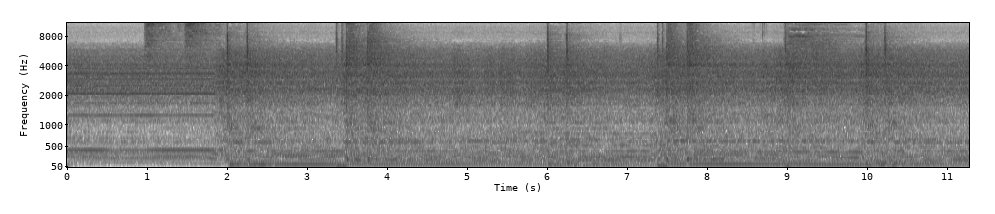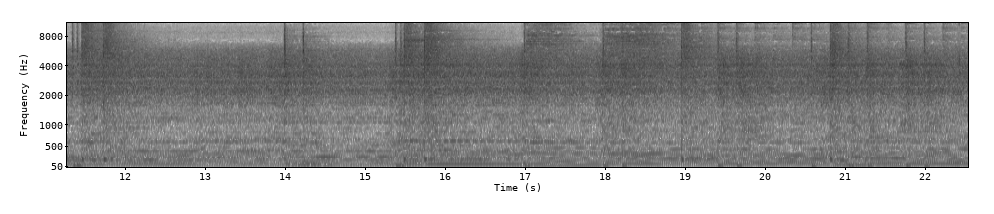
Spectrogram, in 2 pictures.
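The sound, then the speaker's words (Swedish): A full band plays steadily with thumping drums and a rattly, thin, lo-fi distorted guitar up front, dense and loud throughout with no voices. “Fin, fin produktion. skramligt snåldist.”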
